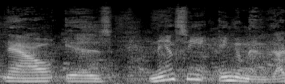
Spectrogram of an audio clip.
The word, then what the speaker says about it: Engeman: We're at Standford's restaurant, and with me right now is Nancy Engeman. Did I pronounce that correctly?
